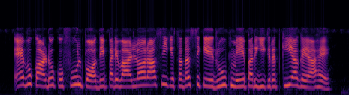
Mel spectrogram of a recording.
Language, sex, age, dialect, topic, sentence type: Hindi, female, 60-100, Awadhi Bundeli, agriculture, statement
